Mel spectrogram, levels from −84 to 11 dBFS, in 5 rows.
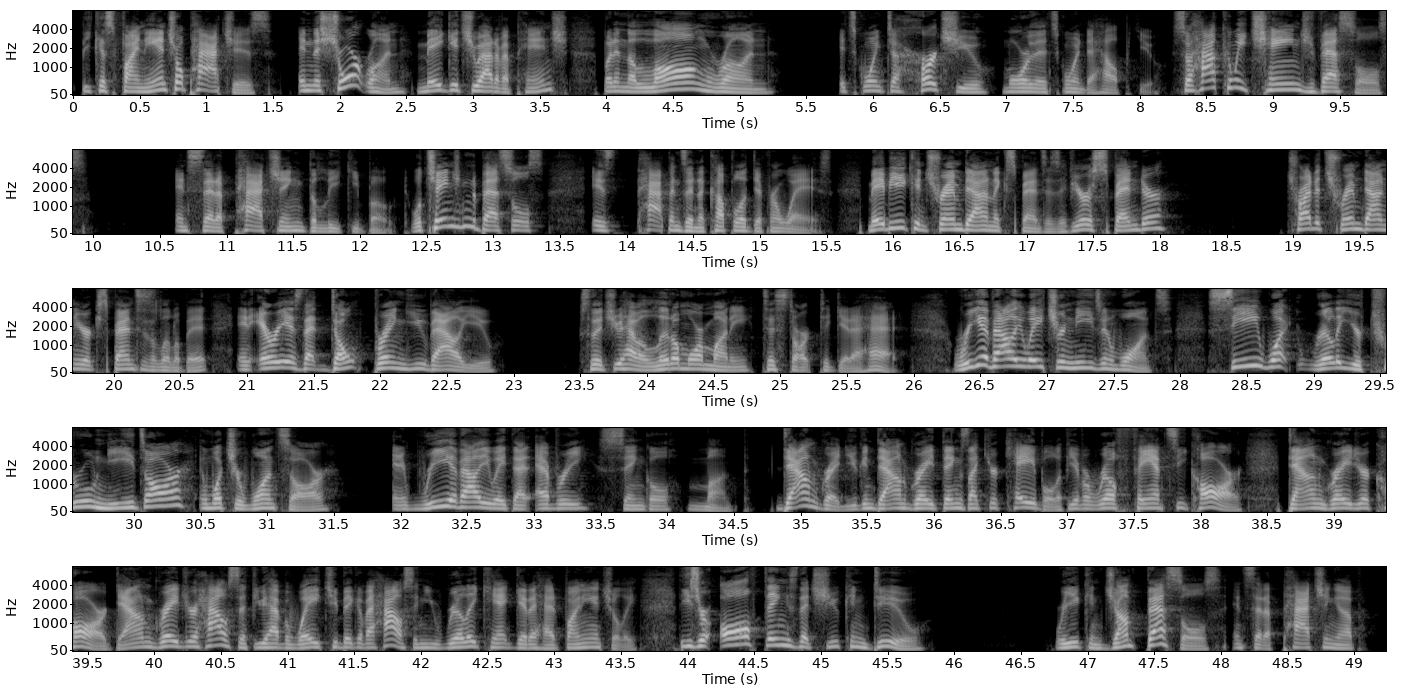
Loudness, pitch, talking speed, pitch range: -20 LUFS, 150 Hz, 210 wpm, 125-175 Hz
